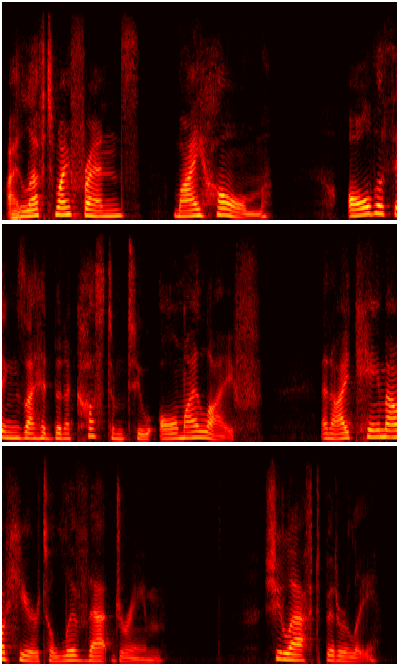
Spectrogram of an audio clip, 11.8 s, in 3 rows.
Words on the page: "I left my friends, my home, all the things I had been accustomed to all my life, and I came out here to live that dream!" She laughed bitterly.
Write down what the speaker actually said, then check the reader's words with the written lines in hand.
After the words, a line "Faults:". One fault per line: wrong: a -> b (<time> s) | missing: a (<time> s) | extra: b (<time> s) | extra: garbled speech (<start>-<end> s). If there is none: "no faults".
"I left my friends, my home, all the things I had been accustomed to all my life, and I came out here to live that dream!" She laughed bitterly.
Faults:
no faults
